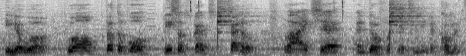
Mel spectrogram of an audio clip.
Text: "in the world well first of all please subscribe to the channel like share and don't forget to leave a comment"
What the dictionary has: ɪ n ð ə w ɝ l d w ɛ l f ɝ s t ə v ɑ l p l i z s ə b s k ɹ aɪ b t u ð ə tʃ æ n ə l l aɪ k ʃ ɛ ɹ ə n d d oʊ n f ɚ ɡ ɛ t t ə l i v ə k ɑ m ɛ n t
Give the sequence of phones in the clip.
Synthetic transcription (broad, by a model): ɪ n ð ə w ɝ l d w ɛ l f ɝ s t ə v ɑ l p l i s ə b s k ɹ aɪ b t u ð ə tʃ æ n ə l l aɪ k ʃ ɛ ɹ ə n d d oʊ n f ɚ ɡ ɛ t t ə n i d ə k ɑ m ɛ n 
